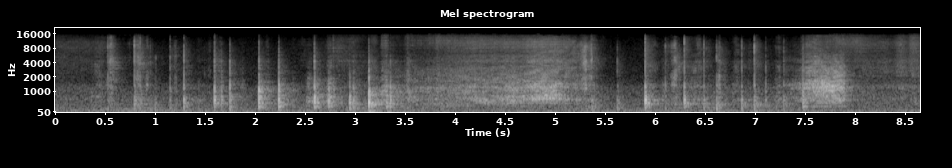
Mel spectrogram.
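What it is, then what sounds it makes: Mostly empty plastic shampoo bottle. Long fingernails tap and rub a mostly empty, translucent plastic shampoo bottle standing upright. Quick, sharp clicking taps are broken up by louder swishing rubs around the middle and near the end. Each sound is short and dry, with a hollow plastic tone.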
